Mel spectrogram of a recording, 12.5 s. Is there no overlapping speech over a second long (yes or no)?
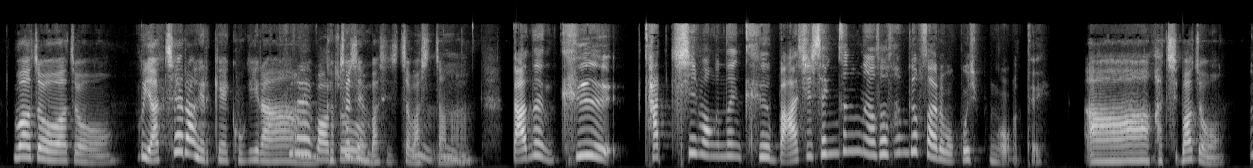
no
